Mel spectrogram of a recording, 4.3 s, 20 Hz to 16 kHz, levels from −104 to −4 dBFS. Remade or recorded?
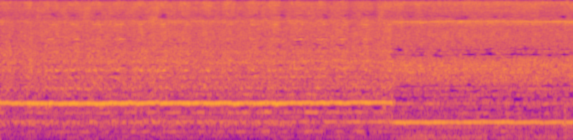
remade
